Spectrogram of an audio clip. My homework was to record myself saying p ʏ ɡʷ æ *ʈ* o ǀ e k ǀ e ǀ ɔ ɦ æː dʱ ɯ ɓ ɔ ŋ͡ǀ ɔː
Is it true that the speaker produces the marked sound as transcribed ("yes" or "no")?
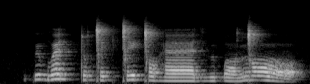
no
